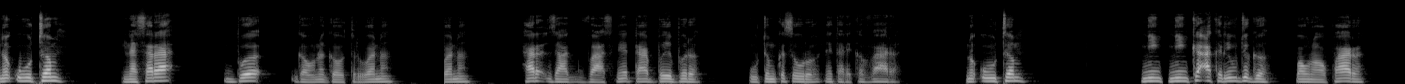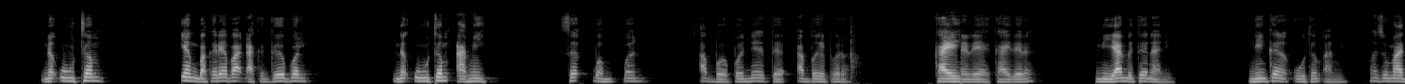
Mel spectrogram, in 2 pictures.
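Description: A brief tick and dropout, with the speech resuming from a different point, occurs three times. Right after "gawnə gawtəl" there is a silence of about 30 ms from 4.42 to 4.45 s, a shorter one of about 20 ms from 11.63 to 11.65 s, and one of only a few milliseconds at 23.65 s. Each is a CD skip: a disturbance threw the laser onto another track of the disc's spiral, so the player muted briefly and resumed elsewhere.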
